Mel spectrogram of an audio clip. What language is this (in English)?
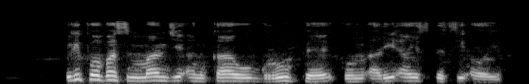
Esperanto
